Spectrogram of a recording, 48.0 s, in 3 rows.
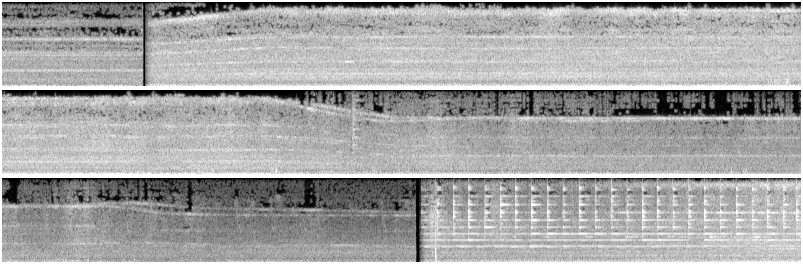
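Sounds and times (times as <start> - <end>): diesel locomotive engine rumble: 0.0 - 47.9
steady whine: 40.4 - 47.9.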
